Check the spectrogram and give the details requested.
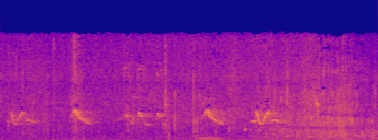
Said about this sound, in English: It's just getting away from the cell phone and the television, even music and electronic noise, and it's just hearing nature. Just listen to the birds now. It's great.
